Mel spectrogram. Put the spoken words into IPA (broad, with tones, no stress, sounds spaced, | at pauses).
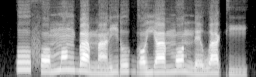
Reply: o˦ f ɔ˧ m ɔ̃˦ ɡ͡b a˦˨ m ã˨ ɾ i˧ ɾ o˦ ɡ ɔ˧ j a˧ m ɔ˧ n ɛ˨ w a˧ k i˨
